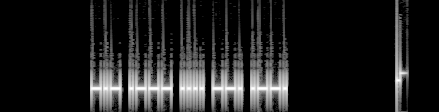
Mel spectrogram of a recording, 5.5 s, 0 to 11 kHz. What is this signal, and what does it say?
Morse code, heard as a keyed tone, about 30 wpm, 700 Hz. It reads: KJHGP
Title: Code Groups - 5 Letters - 30wpm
